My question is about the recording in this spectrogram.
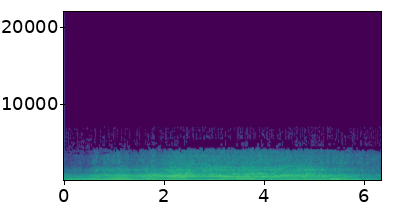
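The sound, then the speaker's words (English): Russian aircraft engines fly overhead over Poland, dropping leaflets, in a loud, steady droning hum with layered tones that swell slightly and shift in pitch across the whole stretch. No one speaks. “The planes were neither German nor Polish, but Russian.”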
